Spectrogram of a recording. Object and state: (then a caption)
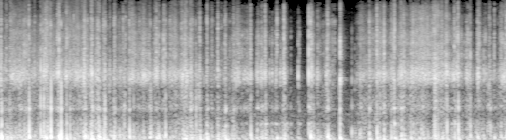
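Paper coffee cup. Fingers and nails scratch and tap the outside wall of an empty, small, hollow double-wall paper coffee cup with a textured dotted sleeve, held in the hands. A dense, crackling rasp runs throughout, studded with sharp dry taps, low hollow thumps and a bright scratchy hiss. The sound briefly thins out midway before the scratching resumes.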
